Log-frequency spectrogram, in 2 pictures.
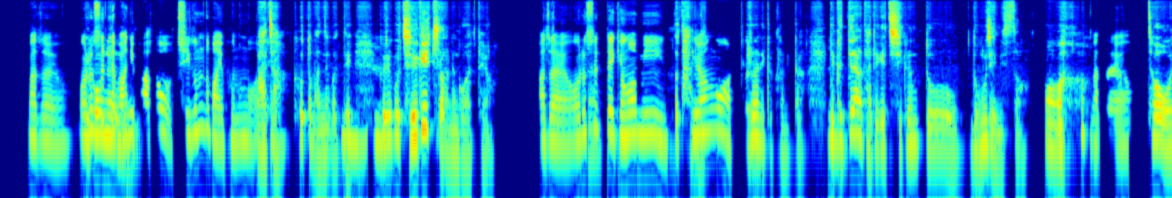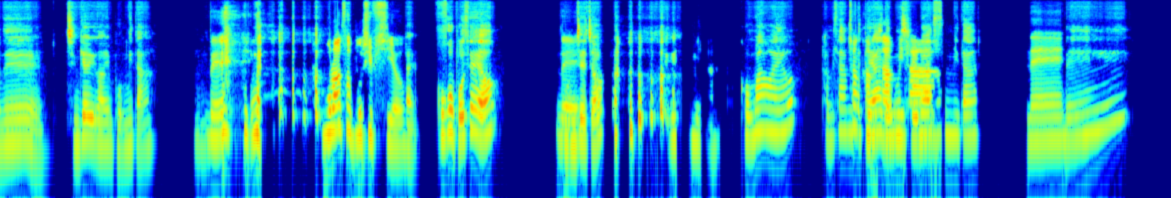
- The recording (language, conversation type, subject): Korean, unstructured, 어렸을 때 가장 좋아했던 만화나 애니메이션은 무엇인가요?
- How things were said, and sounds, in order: other background noise; laugh; laughing while speaking: "네"; laugh; laugh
